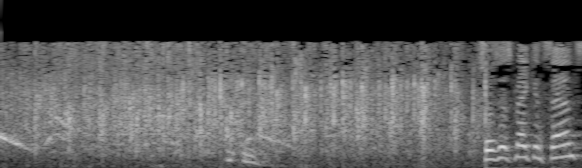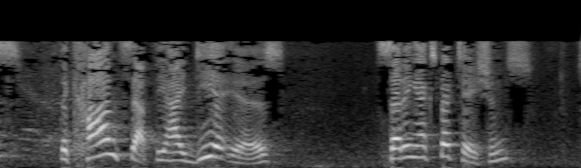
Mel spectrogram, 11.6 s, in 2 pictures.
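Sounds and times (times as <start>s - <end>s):
audience applause: 0.0s - 5.0s
speech: 2.3s - 2.8s, 4.8s - 8.7s, 9.6s - 11.6s.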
